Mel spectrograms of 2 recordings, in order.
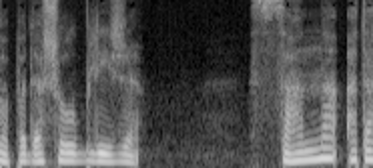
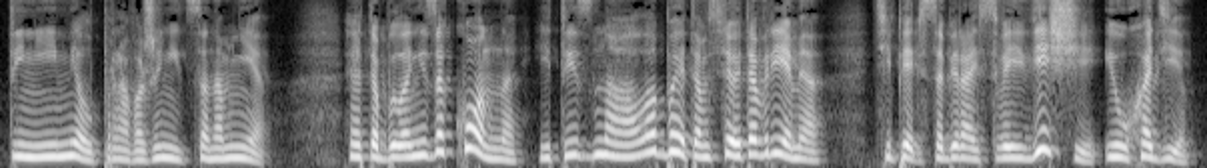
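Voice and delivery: louder, higher, stern demand; stern and clear; 4 semitones higher, 7 dB louder than usual. Acted. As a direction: throw him out firmly. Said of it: "Её голос был ясен и суров".

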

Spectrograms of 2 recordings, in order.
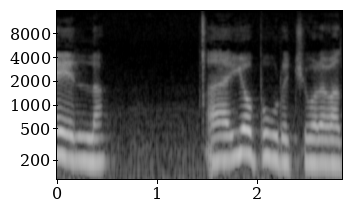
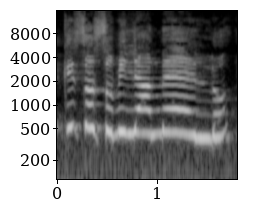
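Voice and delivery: giggly excitement; 11 semitones higher than usual. Acted. Giggly comparison to Nello.

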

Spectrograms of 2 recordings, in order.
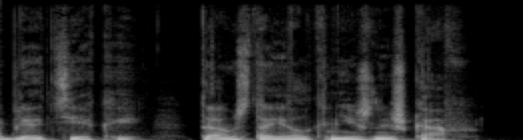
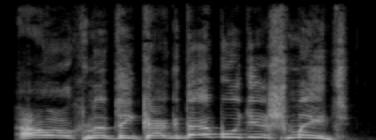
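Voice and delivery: much higher, stern neighbour's question; strict; 14 semitones higher than usual. A narrator's reading. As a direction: check up on her sternly. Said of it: "строго спросила Рима".

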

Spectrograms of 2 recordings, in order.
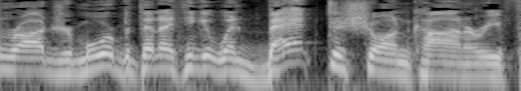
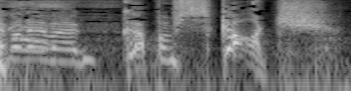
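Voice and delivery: higher mock Connery burr; Connery Scottish accent; 10 semitones higher than usual. Host mimicking Bond for cohosts, mock Scottish accent. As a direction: play Bond asking for scotch. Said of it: "That's how Bond, James Bond would say it".

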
